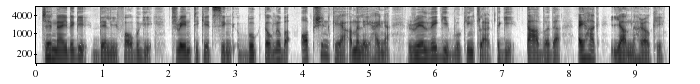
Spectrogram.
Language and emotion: Manipuri, happy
